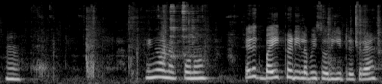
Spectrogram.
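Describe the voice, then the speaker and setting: Woman vlogger, high voice, chatty, casual home chat, faint background noise. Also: fast talker, reverberant. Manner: chatty, scolds the dog loudly. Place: home and garden.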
